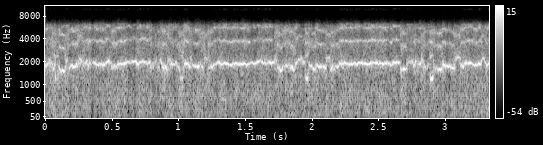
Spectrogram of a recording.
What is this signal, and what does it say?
Emergency Alert System (SAME) tones, heard as harsh buzzing bursts. It is heard from 0.5 to 3.0 s.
